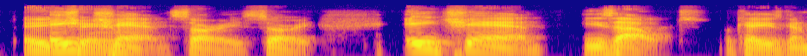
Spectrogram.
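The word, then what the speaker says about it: Achane: How do you pronounce his name? Achan. Sorry. Achan.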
